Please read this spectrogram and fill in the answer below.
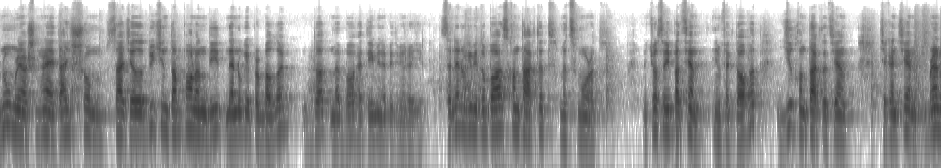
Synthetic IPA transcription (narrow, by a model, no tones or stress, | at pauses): numɾiɔʃŋɡɾɛjt̪ajʃumsacəɛðɛd̪yt͡ɕind̪t̪ampɔnənd̪it̪nɛnukipəɾbalˠɔjm | d̪ɔt̪mɛbɔɦɛt̪iminɛpid̪ɛmjɔlɔd͡ʑik̚ | sɛnɛnukːɛmit̪ubaskɔnt̪akt̪ɛt̪mɛt͡smuɾət̪ | nəcɔsɛipat͡sjɛnt̪infɛkt̪ɔɦɛt̪d͡ʑiθkɔnt̪ak̚t̪ɛt̪ | cəkant͡ɕɛnmɾɛn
